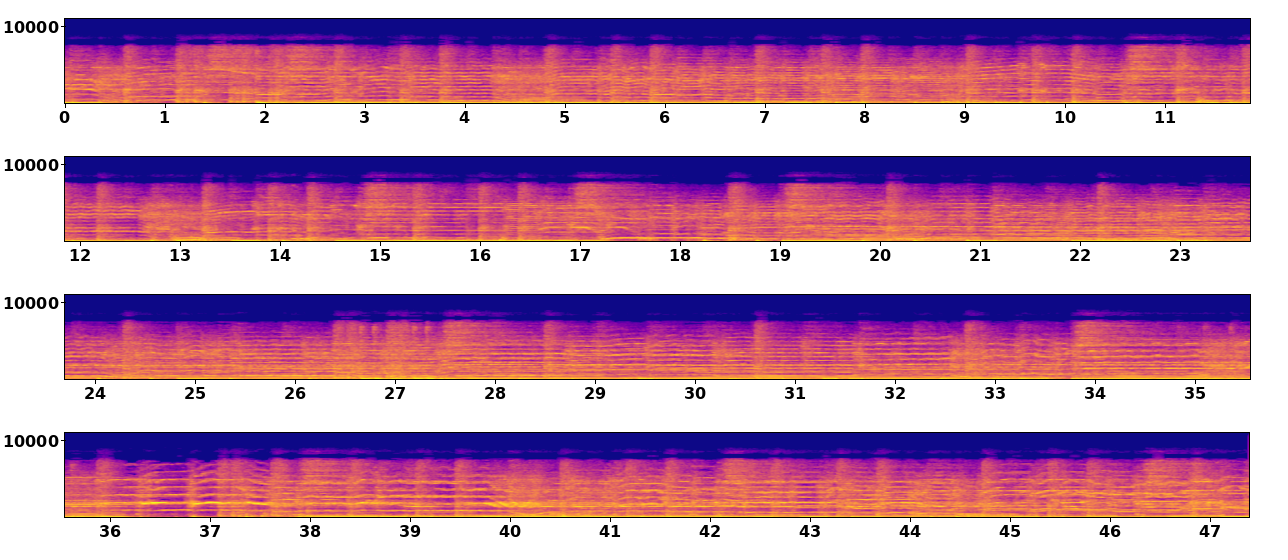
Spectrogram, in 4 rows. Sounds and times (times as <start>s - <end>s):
Music: 0.0s - 47.3s.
